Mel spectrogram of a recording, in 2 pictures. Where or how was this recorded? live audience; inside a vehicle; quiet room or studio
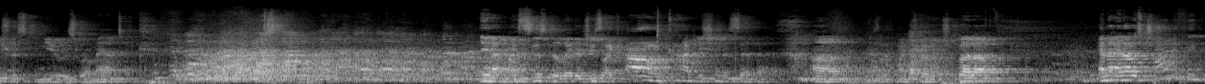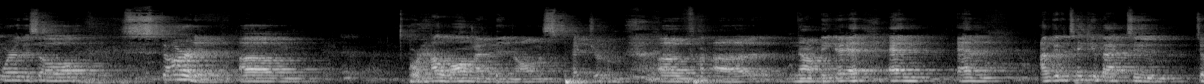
live audience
